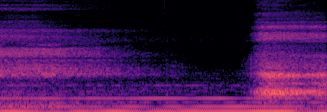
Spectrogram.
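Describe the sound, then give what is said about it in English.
A deep breath drawn in through the nose and then let out through the mouth during a guided relaxation, soft and airy, ending in a louder breathy release over a steady low hum. “Take a big breath in through your nose and out through your mouth.”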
